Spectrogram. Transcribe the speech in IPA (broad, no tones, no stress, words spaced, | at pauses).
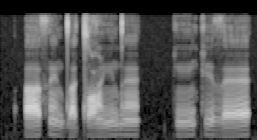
ʔaθẽ d̪atʲʕĩd̪ɛ̃ | kĩki ðɛ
